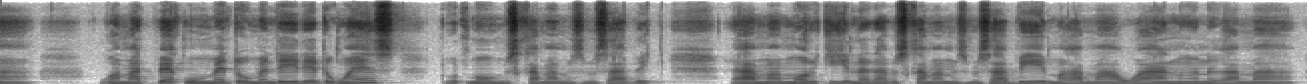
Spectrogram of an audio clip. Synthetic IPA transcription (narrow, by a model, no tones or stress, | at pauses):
a | ɡuamat̚pe̞kume̞tumendejdetuŋesdutmoumeskamamismasabika̰mamoɾkiɡinadaβaskamames̬masabiɡimaɣamawanŋaniɡama̰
